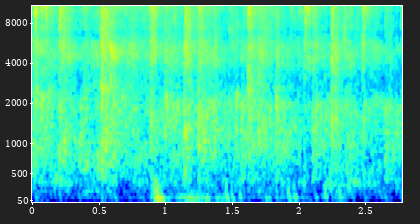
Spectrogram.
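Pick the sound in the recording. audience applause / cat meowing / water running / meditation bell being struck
audience applause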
